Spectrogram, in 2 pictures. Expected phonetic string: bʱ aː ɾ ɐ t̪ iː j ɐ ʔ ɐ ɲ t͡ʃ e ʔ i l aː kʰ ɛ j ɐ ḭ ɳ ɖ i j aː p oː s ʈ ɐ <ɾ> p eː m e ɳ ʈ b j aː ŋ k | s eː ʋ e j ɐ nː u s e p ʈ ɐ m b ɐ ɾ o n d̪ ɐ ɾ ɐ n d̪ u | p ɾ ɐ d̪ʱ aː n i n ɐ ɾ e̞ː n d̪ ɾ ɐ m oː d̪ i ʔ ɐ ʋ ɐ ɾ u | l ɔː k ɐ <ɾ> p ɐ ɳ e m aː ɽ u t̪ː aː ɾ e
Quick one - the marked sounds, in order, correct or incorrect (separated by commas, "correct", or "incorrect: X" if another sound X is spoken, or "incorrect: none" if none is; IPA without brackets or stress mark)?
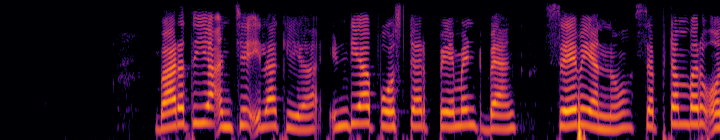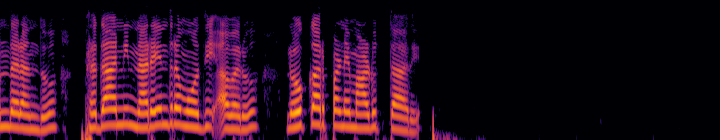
correct, correct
